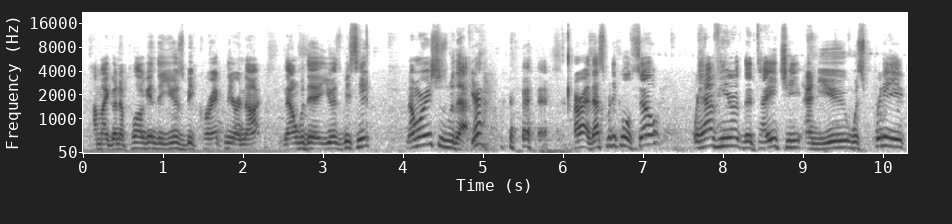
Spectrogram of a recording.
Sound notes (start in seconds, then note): 4.9 laughs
